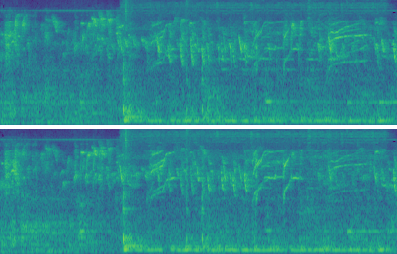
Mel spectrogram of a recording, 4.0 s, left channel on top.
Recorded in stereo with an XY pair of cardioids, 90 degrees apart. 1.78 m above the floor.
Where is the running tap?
30° right, 4.5 m.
